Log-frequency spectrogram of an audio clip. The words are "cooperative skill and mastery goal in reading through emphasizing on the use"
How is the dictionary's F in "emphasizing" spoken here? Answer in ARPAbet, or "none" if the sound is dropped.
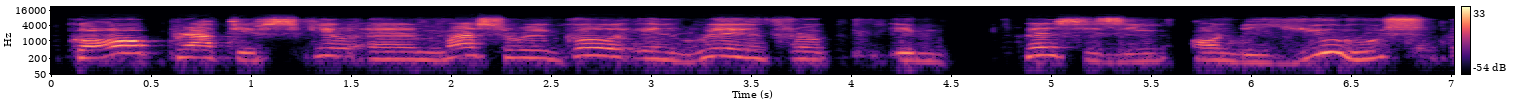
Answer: P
